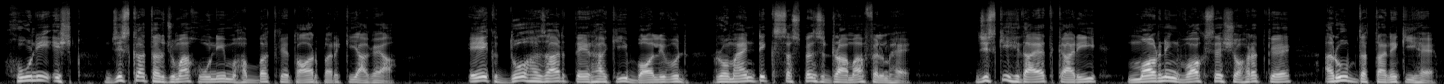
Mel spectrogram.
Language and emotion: Urdu, neutral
